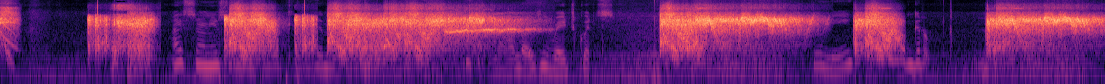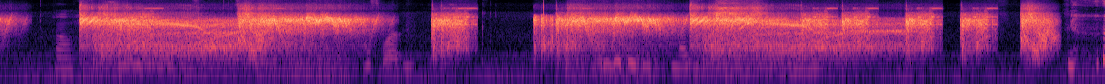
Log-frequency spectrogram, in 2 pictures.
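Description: Punches and kicks land with sharp, rapid hitting sounds in a fast fight.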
